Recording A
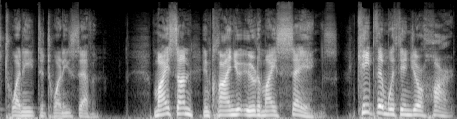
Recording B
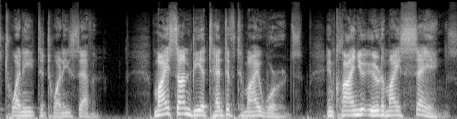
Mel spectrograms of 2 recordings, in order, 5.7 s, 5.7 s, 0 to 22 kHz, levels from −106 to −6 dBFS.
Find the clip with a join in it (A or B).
A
